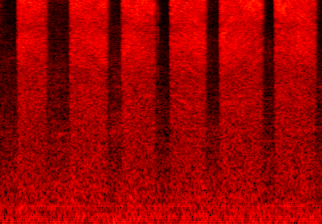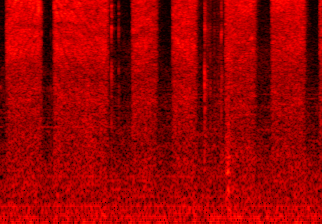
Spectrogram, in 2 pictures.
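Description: An aerosol spray can lays a light guide coat over leather car seats during a repair, about a dozen short, loud, close hissing bursts in a quick regular rhythm, separated by brief pauses.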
